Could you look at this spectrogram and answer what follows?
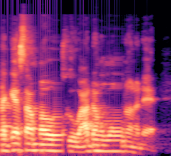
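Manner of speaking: usual speaking voice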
